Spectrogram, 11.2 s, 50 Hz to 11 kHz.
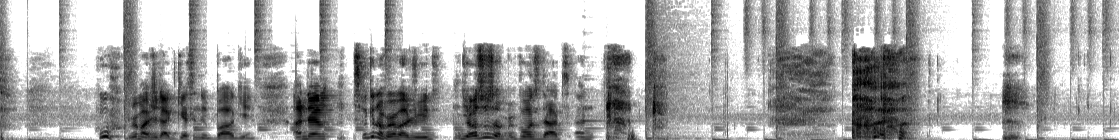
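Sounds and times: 
speech: 1.0s - 6.8s, 9.0s - 9.2s
man coughing: 6.0s - 6.8s, 8.4s - 9.3s, 10.0s - 10.4s
man clearing his throat: 6.1s - 6.8s, 8.4s - 9.3s, 10.0s - 10.4s.

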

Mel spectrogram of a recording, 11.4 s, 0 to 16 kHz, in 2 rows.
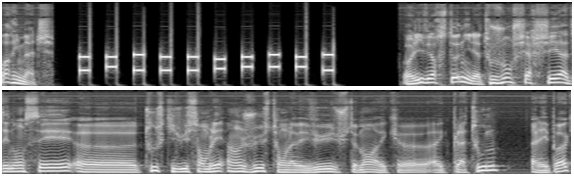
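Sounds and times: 
speech: 0.0s - 0.6s, 4.0s - 11.3s
touch-tone phone keypad beeps dialing a number: 0.8s - 3.4s.

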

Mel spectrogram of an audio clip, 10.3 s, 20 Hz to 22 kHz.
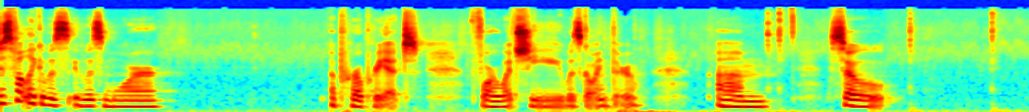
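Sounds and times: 
speech: 0.0s - 1.8s, 3.3s - 6.6s, 7.2s - 9.0s
computer mouse clicks: 7.6s - 8.0s, 9.0s - 10.1s.

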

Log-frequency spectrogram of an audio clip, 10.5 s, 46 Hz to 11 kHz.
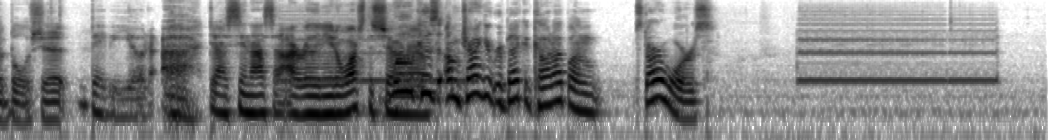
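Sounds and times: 
faint hiss: 0.0s - 10.4s
speech: 0.3s - 7.2s
electronic ringback tone from an outgoing phone call: 3.4s - 4.4s, 8.0s - 10.1s.

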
